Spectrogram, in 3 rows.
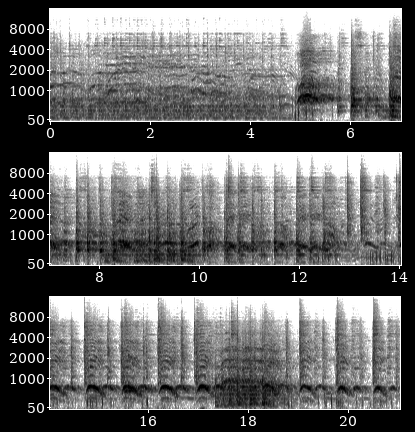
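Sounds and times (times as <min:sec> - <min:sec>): dhol drums beaten fast: 0:00.0 - 0:21.0
men singing a chant: 0:06.7 - 0:21.0.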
